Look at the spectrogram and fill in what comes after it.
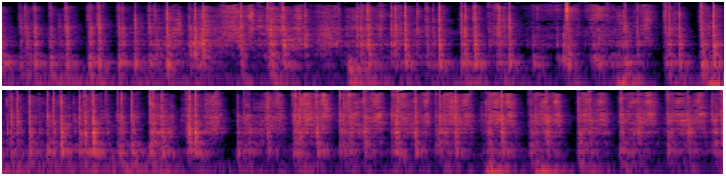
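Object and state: Fabric drum lampshade.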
